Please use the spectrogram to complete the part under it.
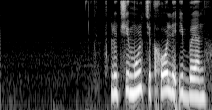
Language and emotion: Russian, neutral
